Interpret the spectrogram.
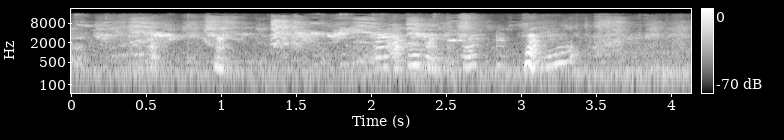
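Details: Captive Amazon parrot at an aviary singing its skimmeradinkadinkadink song: a run of harsh, squeaky chattering syllables with some whistled, sliding notes and broad noisy bursts, voice rising and falling irregularly.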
